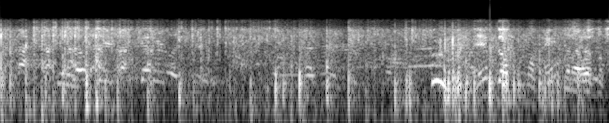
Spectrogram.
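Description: Paintball guns pop with quick, sharp shots.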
